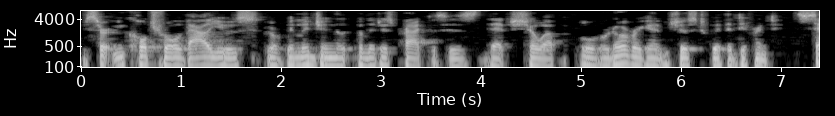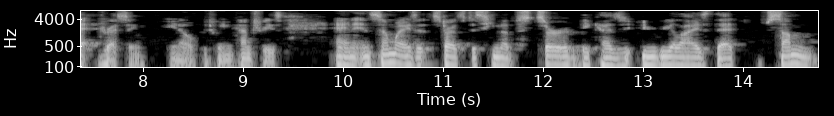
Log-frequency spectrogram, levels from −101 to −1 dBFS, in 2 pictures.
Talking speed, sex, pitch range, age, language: 155 wpm, male, 95-115 Hz, 30-49, English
